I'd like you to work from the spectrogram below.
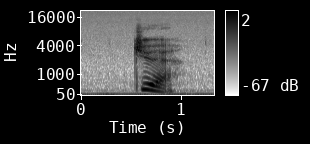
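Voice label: "jue", Chinese, fourth tone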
